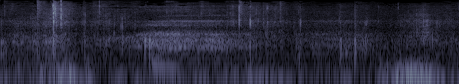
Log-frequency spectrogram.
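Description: Footsteps crunching and brushing through dense undergrowth of twigs and ferns, with a few sharp snaps and a breath about a second in.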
